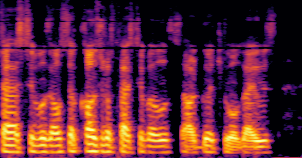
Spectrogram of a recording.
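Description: There's vocal fry in this man's medium-pitched voice as he talks at a very fast pace. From Kenya, Indian family, raised then in UK. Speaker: surgeon. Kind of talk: interview testimony. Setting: video call.

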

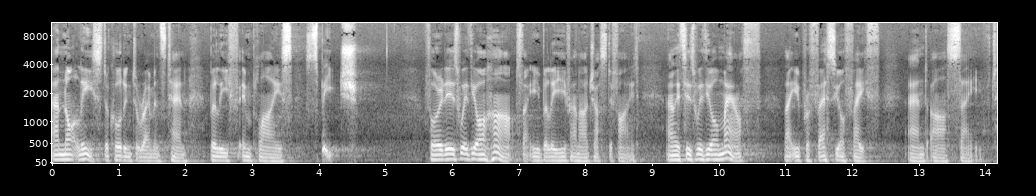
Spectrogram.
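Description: A man speaks with an English accent in a very deep, low voice. Audible room echo surrounds him. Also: ordinary pitch variation, fairly slow pace. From England. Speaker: pastor. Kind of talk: sermon. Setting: church. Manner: hesitant, frequent filler words.

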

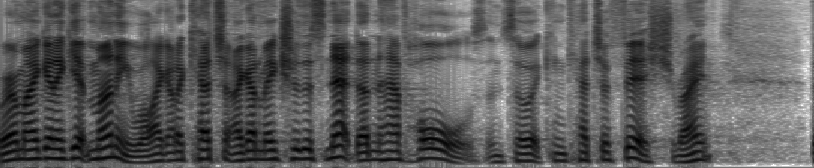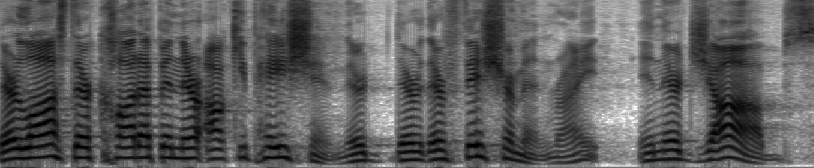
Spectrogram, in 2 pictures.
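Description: A man with an American accent uses a plain, everyday voice, fairly high, with lively intonation at a fairly quick pace. The sound is dry and close with no echo on a very clean recording with a silent background. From US West (Colorado Springs, Colorado). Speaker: campus pastor, guest preacher. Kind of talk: sermon.

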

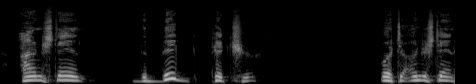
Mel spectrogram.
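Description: This man's voice sits at a high pitch. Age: 60s. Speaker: pastor. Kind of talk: sermon. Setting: church.

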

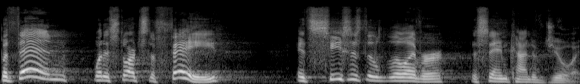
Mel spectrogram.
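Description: On a very clean recording with a silent background, a man speaks at a fairly slow pace in a high voice with very wide pitch swings. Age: 50s. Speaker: pastor. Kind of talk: sermon.

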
